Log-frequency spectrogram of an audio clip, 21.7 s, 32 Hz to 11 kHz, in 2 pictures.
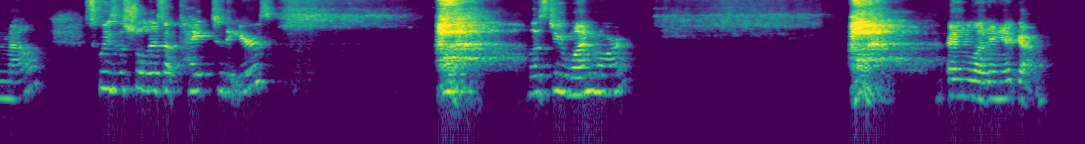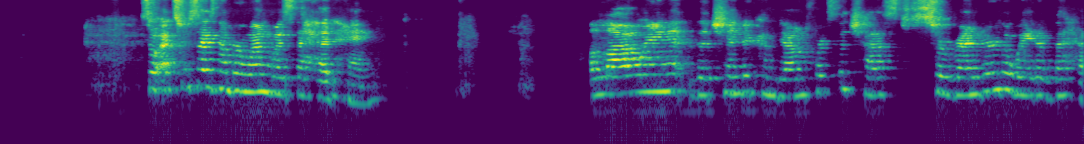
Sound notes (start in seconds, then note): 4.6 inhales, exhales slowly; 8.6 inhales, exhales slowly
